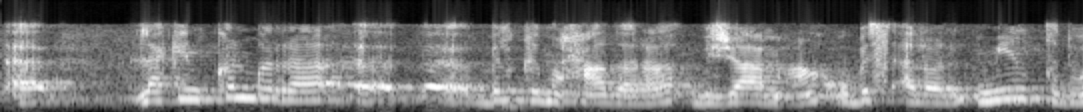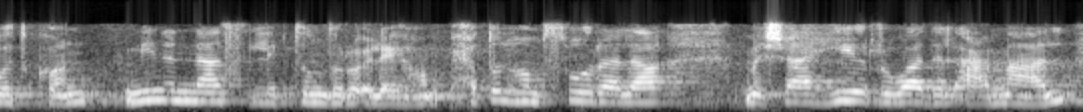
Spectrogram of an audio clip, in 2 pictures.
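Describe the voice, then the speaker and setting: A woman's voice: medium pitch, fast, echoey room, lo-fi sound, a little hiss or hum. A woman gives a conference talk from a podium microphone. She gestures as she speaks and uses many fillers and restarts. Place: conference hall with stage.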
